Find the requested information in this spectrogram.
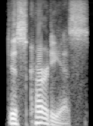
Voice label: "discourteous", American

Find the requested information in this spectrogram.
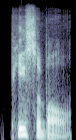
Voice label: "peaceable", American

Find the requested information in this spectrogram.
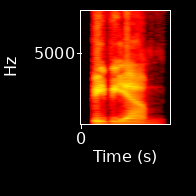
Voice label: "BVM", American

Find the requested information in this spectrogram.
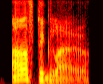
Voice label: "afterglow", British

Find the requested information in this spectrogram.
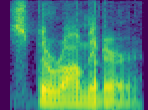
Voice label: "spirometer", American

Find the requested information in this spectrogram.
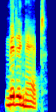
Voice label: "midinette", Indian

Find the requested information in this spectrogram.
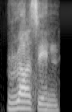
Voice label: "rosin", Indian

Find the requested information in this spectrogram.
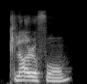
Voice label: "chloroform", Indian

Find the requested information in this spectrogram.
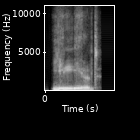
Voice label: "yield", Indian

